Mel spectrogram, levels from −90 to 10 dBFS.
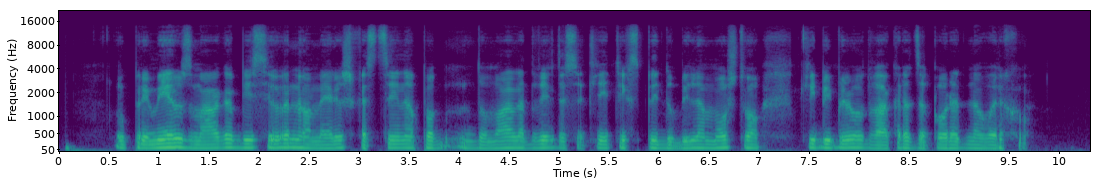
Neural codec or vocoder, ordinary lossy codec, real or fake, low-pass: codec, 32 kHz, 1.9 kbps, SNAC; none; fake; 14.4 kHz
